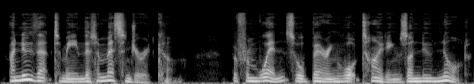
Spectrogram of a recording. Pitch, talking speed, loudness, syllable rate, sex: 140 Hz, 255 wpm, -16 LUFS, 6.2 syllables/s, male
